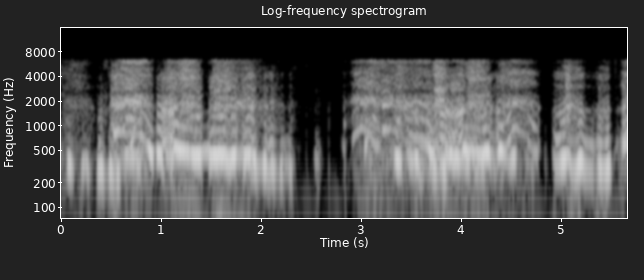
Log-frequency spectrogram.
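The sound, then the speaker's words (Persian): A person cries and whimpers in shaky, wavering sobs, breaking off briefly in the middle before the weeping resumes, strained and fairly loud. “بس از دگه گریه نکو.”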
